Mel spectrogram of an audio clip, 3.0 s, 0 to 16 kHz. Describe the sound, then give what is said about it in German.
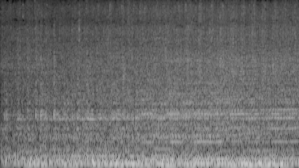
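A large black BMW 5 Series car is driving, giving off a steady, continuous engine drone with a dense low rumble and even loudness throughout, with no voices. “Harald Schmidt parkt seinen kleinen Sportwagen unten und wir steigen in den großen schwarzen 5er BMW um.”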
